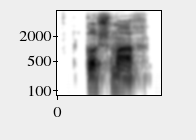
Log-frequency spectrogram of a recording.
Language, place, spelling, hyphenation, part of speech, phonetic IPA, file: Azerbaijani, Baku, qoşmaq, qoş‧maq, verb, [ɡoʃˈmɑχ], LL-Q9292 (aze)-qoşmaq.wav
- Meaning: 1. to attach 2. to harness (a beast of burden), to yoke (an ox) 3. to add (to join one thing to another) 4. to connect 5. to involve, engage, attract to a certain activity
